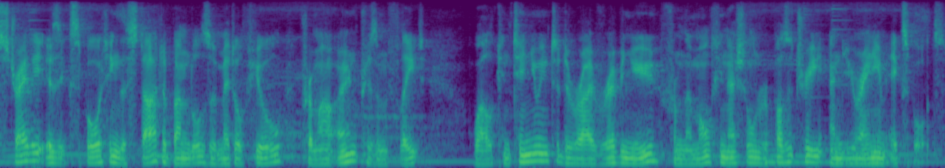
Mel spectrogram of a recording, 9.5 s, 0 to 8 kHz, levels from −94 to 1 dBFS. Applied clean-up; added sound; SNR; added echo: none; Acoustic guitar; 17 dB; reverberation time 0.7 s.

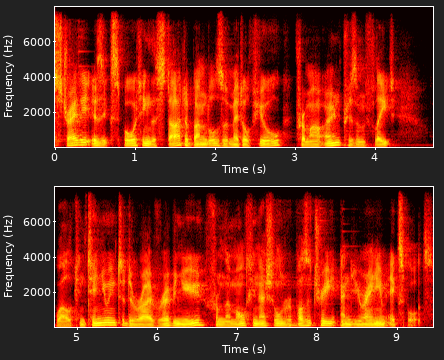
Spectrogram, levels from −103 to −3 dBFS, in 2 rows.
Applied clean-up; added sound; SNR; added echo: neural mask model DeepFilterNet 3.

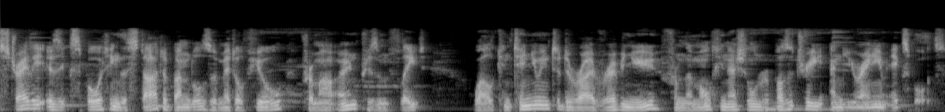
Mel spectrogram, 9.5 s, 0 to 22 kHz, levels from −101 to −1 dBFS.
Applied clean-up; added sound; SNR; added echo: classical method WPE with log-MMSE.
